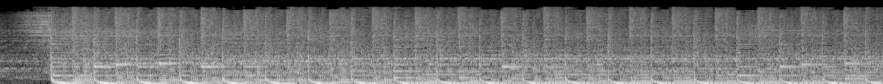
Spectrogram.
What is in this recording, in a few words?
Trance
